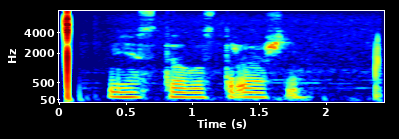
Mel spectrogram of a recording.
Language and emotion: Russian, sad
